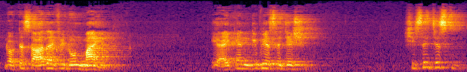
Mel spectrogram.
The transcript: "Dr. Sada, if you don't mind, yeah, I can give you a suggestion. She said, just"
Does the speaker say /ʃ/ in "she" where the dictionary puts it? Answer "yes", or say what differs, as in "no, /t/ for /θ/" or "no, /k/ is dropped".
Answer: yes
